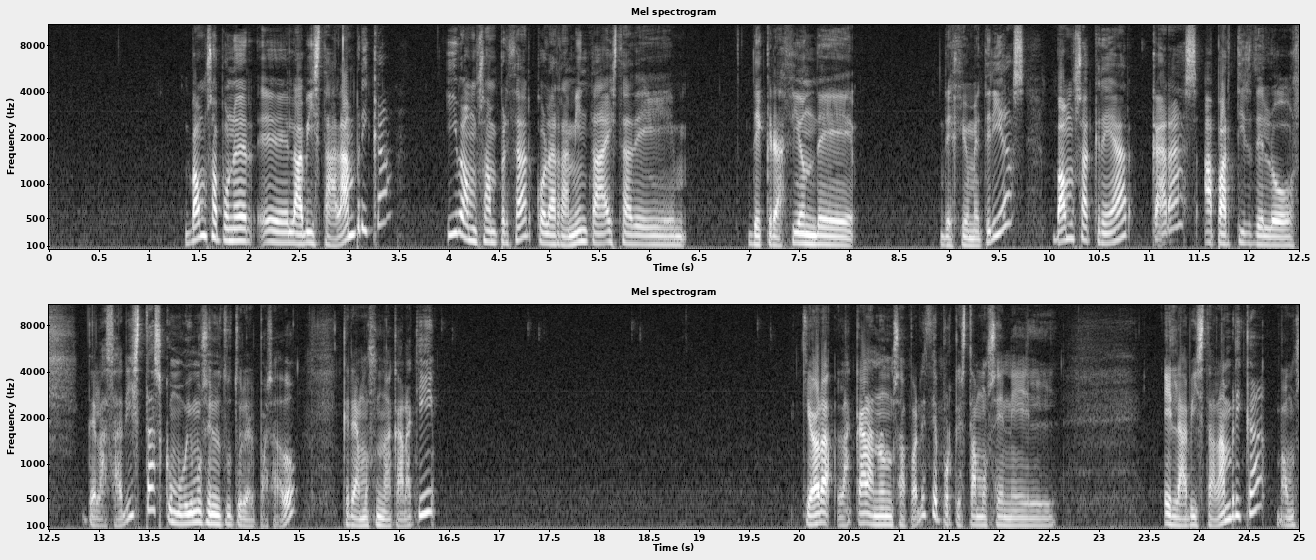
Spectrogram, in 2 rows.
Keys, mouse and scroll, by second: 2.1 click, 3.1 click, 5.2 click, 10.9 click, 12.3-13.7 middle drag, 15.3 click, 16.5 ctrl+click, 17.3 ctrl+click, 18.3 ctrl+click, 19.6 click, 21.7-22.7 middle drag, 24.5 click.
